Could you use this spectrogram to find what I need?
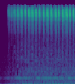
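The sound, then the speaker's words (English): A male cicada calls to attract a mate. It starts abruptly as a high, rapid, evenly pulsed buzz with many quick pulses in a steady rhythm, moderately quiet. “That's the sound of a male cicada trying to attract a mate.”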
